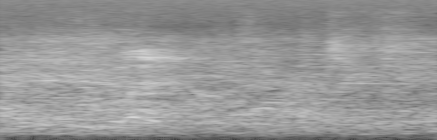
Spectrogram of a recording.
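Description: A man speaks into a microphone over a loudspeaker.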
